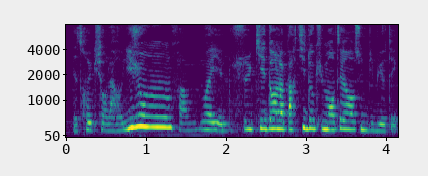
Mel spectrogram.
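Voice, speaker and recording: A woman talks at a fairly quick pace in a fairly high pitch. Noticeable background noise runs underneath. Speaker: vlogger. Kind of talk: casual vlog storytelling. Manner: animated, conversational.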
